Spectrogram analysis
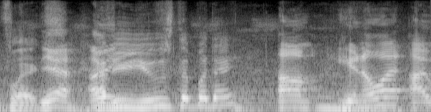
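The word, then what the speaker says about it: Badie: the Press Box that they were saying it it's pronounced bedet we've been calling him batty we've been call him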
